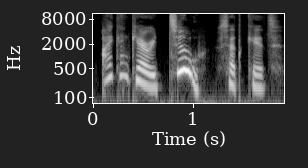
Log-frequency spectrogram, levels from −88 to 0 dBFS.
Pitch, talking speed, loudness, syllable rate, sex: 260 Hz, 190 wpm, -17 LUFS, 4.3 syllables/s, female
